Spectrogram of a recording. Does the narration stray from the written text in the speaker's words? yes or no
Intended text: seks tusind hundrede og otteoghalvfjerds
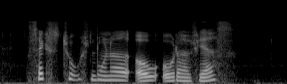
no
